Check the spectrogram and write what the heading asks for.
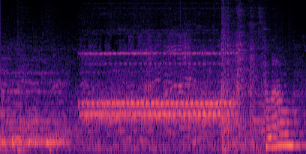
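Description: A telephone ringing in the performance's playback track: one steady, warbling two-tone ring lasting about two seconds, starting just after the music stops. A voice starts near the end.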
